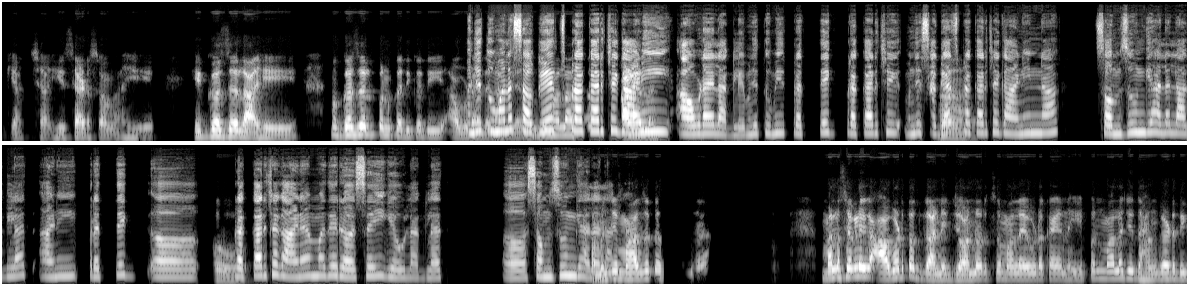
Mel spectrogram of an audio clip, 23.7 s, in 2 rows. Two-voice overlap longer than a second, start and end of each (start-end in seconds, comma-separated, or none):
4.6-6.5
